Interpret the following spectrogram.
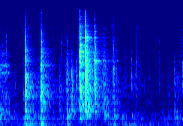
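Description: Plastic clicks and clatter from a Shark upright vacuum's dust canister being unlatched and lifted off: two light clicks, then a louder cluster about a second in.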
